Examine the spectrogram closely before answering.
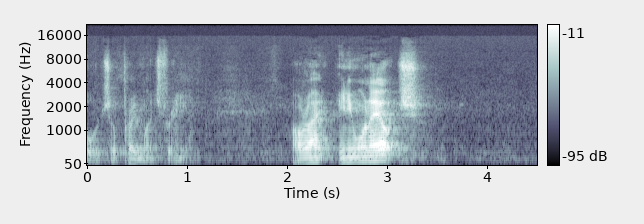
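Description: A middle-aged man speaks with emphasis into a microphone.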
